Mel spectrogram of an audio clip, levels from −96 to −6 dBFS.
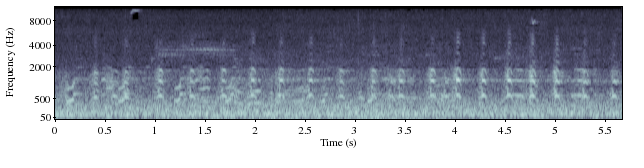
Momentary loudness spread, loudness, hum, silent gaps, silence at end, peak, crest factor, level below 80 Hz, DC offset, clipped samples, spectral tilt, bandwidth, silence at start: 3 LU; -30 LUFS; none; none; 0 s; -14 dBFS; 14 dB; -42 dBFS; under 0.1%; under 0.1%; -7 dB/octave; 11.5 kHz; 0 s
